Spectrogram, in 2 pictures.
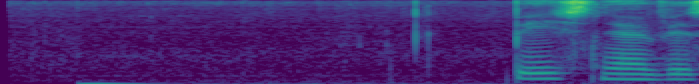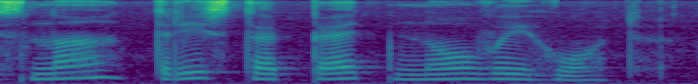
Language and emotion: Russian, neutral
